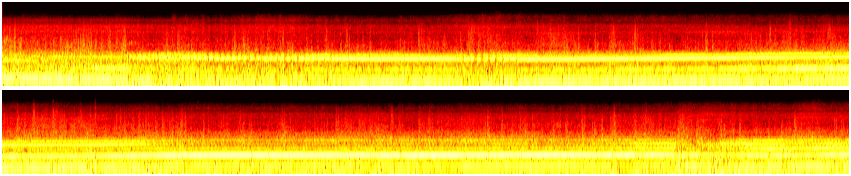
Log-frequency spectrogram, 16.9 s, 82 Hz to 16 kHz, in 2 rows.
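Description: Kawasaki ZX-6R's inline-four engine running at a steady cruise, heard on board, its note drifting slowly up and down, over steady wind rush.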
